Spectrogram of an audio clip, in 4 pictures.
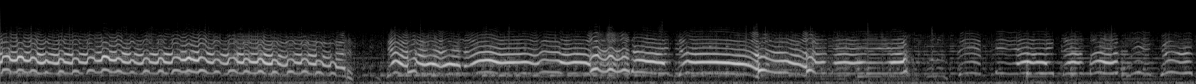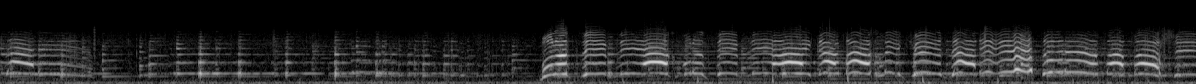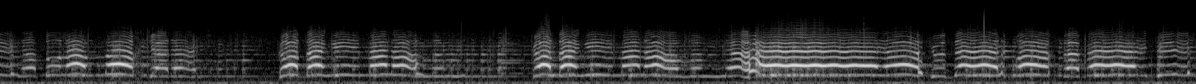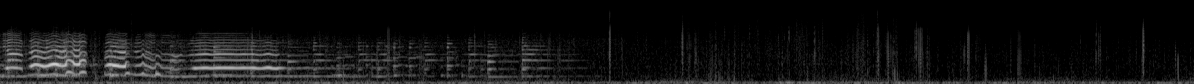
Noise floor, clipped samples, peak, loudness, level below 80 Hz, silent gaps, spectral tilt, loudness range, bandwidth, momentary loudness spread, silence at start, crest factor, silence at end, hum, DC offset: -51 dBFS; under 0.1%; -4 dBFS; -20 LUFS; -50 dBFS; none; -3.5 dB/octave; 14 LU; 8.6 kHz; 19 LU; 0 s; 18 dB; 3.8 s; none; under 0.1%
